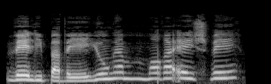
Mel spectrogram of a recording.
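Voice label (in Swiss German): "bewegung", Alsatian; medecine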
